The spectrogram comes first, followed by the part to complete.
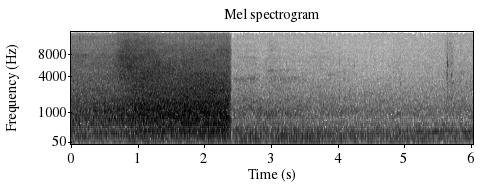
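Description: Car passing close by, its road noise swelling for about two seconds and cutting off suddenly, followed by a steady low engine and road hum heard from inside a moving minivan.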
